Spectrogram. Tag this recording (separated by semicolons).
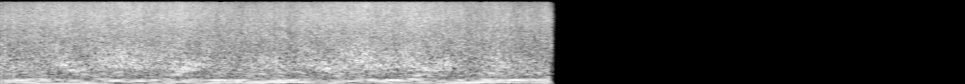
distorted; hard; processed; reese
